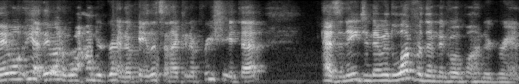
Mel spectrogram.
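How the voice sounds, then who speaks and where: A man's high, raised and projected voice, animated in tone, very fast, with ordinary pitch variation. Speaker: sales coach. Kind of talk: interview with role-play of sales objections.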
